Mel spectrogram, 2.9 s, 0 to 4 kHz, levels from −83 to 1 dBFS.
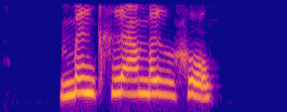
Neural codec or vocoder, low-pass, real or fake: codec, 16 kHz, 4 kbps, FunCodec, trained on LibriTTS, 50 frames a second; 3.6 kHz; fake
